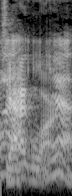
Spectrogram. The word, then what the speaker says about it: Jaguar: all right okay uh how do you pronounce Jaguar Jaguar yeah you said wire with a like an i sound in in the midd there yeah but it's just Jaguar yeah um all right so this is about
